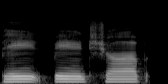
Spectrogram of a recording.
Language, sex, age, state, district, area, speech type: Kashmiri, male, 30-45, Jammu and Kashmir, Pulwama, rural, spontaneous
